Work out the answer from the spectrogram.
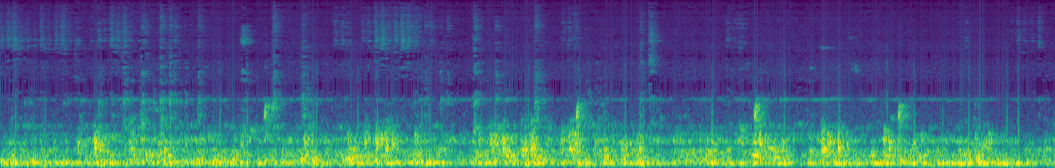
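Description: Inside an Indian Railways express passenger coach running at speed: a steady low rumble of wheels on rail, with irregular clicks and knocks from the wheels.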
